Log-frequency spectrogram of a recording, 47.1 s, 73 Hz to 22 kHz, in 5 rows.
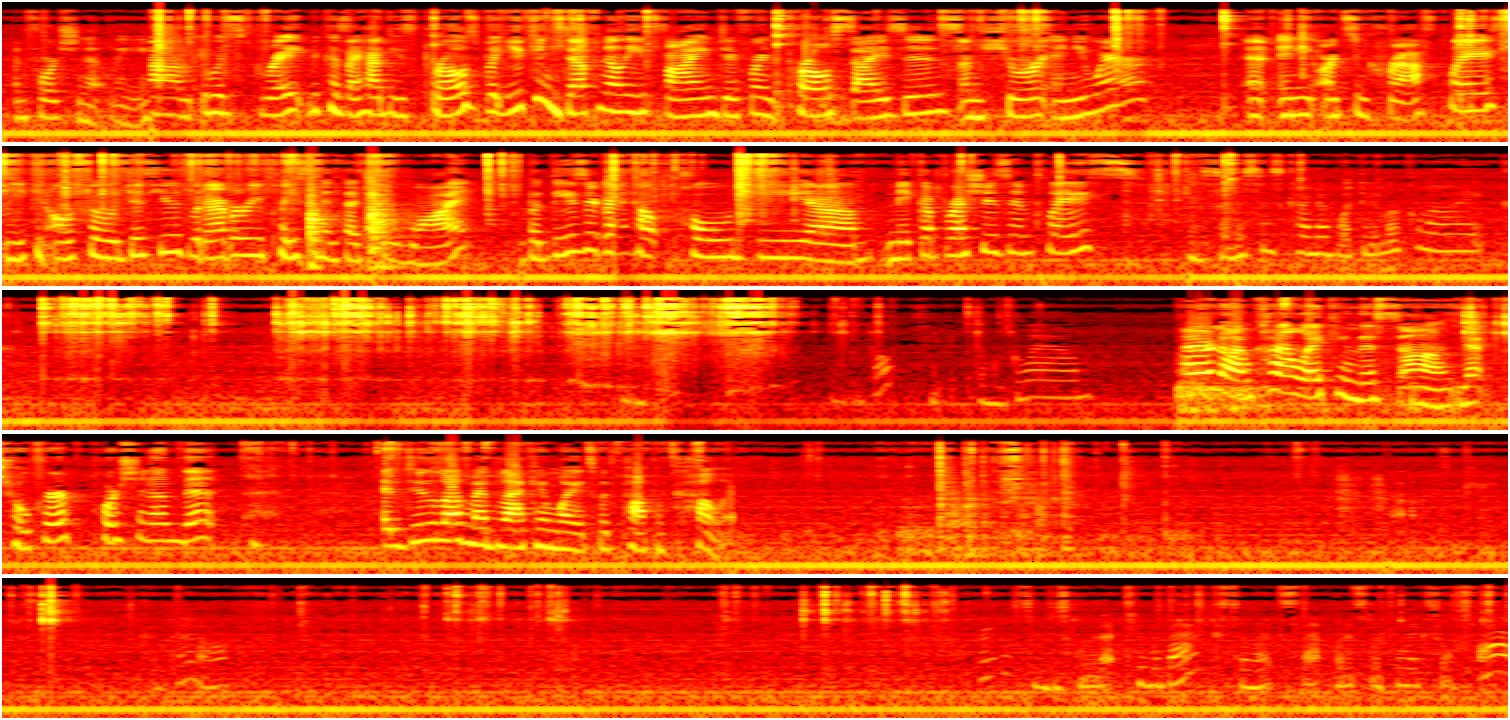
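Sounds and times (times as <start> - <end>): steady low hum: 0.0 - 47.0
beads rattling in a glass jar: 18.9 - 24.4, 40.3 - 41.3, 42.1 - 43.7.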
